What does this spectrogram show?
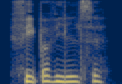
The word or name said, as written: febervildelse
